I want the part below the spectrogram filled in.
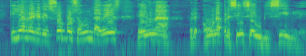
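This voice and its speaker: A man's animated voice with very wide pitch swings at a moderate pace, over noticeable background noise. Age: 60s. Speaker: ex-Jehovah's Witness video commentator. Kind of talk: monologue rebuttal video.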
